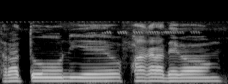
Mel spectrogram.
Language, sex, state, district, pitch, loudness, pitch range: Chakma, male, Tripura, Dhalai, 160 Hz, -18 LUFS, 155-165 Hz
